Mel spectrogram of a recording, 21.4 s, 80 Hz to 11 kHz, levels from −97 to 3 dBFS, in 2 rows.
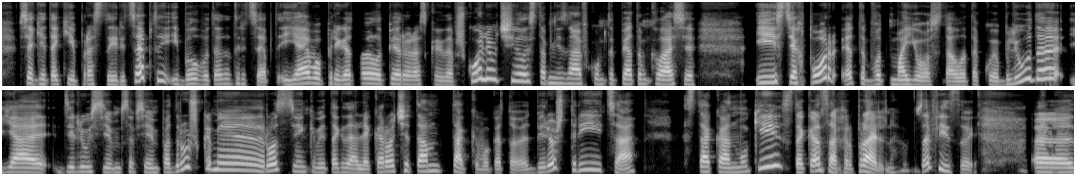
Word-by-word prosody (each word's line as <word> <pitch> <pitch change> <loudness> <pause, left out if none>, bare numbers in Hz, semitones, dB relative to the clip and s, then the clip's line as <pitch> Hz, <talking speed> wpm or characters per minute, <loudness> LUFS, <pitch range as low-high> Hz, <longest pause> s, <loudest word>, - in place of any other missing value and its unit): всякие 185 -3 +1
такие 165 0 -1
простые 165 +1 -3
рецепты, 285 - +1
и 175 - -5
был 180 +3 -4
вот 165 +1 -8
этот 180 +2 -6
рецепт. 175 -8 -5
И - - -7
я 180 +4 +3
его 205 -1 +2
приготовила 185 +1 -1
1 175 -1 -2
раз, 160 +1 -3
когда 150 -2 -6
в - - -7
школе 360 +6 +1
училась, 285 -6 +3
там 210 -1 -5
не 205 -1 -7
знаю, 190 -1 +2
в - - -10
каком-то 185 0 -10
5 180 -1 -1
классе. 165 -1 +2 0.6
И 230 +3 +5
с - - +5
тех 215 - +3
пор 255 - +3
это - - -2
вот 175 +4 -6
мое 165 -2 0
стало 140 -1 -2
такое 150 0 -7
блюдо. 360 - +2
Я 170 -1 +3
делюсь 185 +1 -2
им 165 -1 -5
со 180 - -2
всеми 165 -1 -3
подружками, 245 - 0
родственниками 200 -6 -2
и - - -9
так 165 +2 -4
далее. 150 -4 -1
Короче, 200 +6 +3
там 210 +1 0
так - - 0
его 135 0 -10
готовят: 140 0 -7
берешь 170 +4 -1
3 255 +1 -3
яйца, 250 - +1 0.5
стакан 175 -3 +1
муки, 330 - +3
стакан - - +2
сахара. - - 0
Правильно, 165 - +5 0.2
записывай. 205 - -2 0.6
Э, 175 -1 +5
180 Hz, 170 wpm, -24 LUFS, 165-215 Hz, 0.6 s, И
